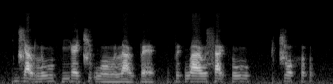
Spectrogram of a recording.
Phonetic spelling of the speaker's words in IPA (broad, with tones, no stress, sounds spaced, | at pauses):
d͡ʑ a̰˦˨ ʊ̯ l u˦ | j ɛ˦ t͡ɕ ṵ˦˨ w o˨ ʊ̯ l a̰˦˨ ʊ̯ p ɛ̰˦˨ | p ɪ˦ ʔ w a˦ ʊ̯ sʰ a̰˦˨ ɪ̯ θ u˦ | t͡ɕ o˦ h ʊ˦ ʔ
